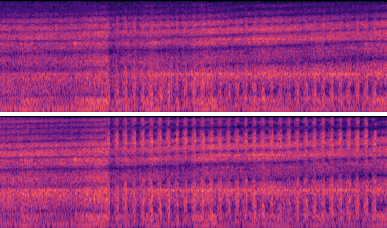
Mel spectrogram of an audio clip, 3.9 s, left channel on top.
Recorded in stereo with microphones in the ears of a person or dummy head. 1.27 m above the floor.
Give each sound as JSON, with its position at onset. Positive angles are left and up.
{"t": 0.0, "sound": "a motorcycle", "side_deg": -40}
{"t": 1.1, "sound": "typing on a keyboard", "side_deg": -70}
